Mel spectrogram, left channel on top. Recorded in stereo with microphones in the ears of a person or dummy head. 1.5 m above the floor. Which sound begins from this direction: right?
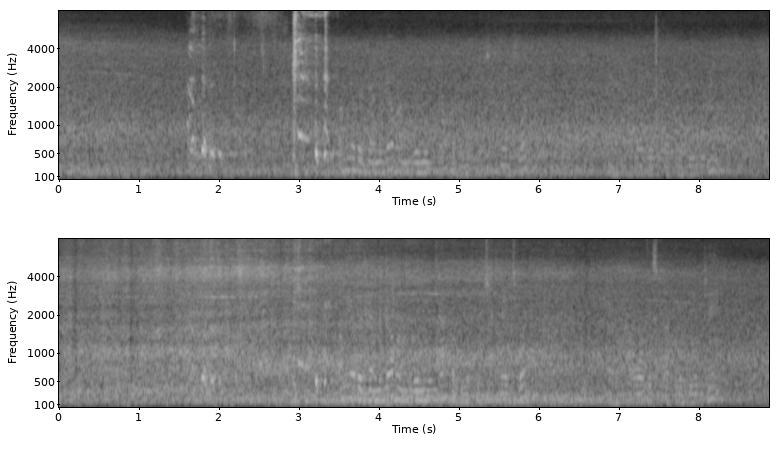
A man speaking, at 3.5 s.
